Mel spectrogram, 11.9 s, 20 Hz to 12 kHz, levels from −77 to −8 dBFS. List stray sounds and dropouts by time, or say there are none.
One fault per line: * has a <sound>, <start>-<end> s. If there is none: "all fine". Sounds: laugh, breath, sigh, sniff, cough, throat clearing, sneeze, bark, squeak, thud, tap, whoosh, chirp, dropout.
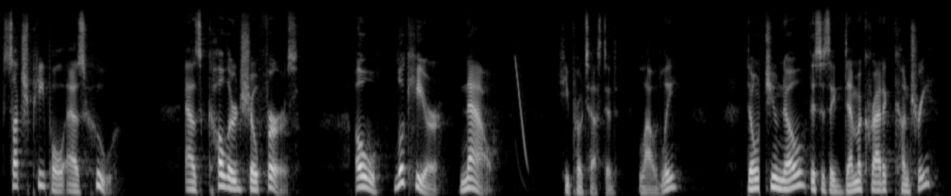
* has a chirp, 6.4-6.6 s
* has a dropout, 9.5-9.6 s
